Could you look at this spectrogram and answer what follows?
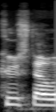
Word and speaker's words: Kustoo: At Cousteau is the handle. Is that correct? Is that how you pronounce it?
